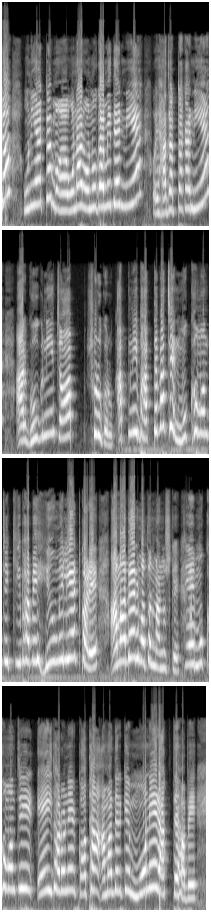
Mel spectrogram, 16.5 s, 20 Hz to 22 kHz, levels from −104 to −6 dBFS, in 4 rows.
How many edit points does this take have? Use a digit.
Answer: 3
